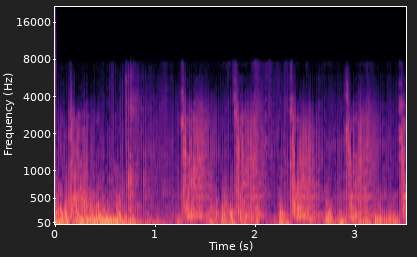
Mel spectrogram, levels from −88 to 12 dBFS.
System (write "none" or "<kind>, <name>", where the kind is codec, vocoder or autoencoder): vocoder, BigVGAN v2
